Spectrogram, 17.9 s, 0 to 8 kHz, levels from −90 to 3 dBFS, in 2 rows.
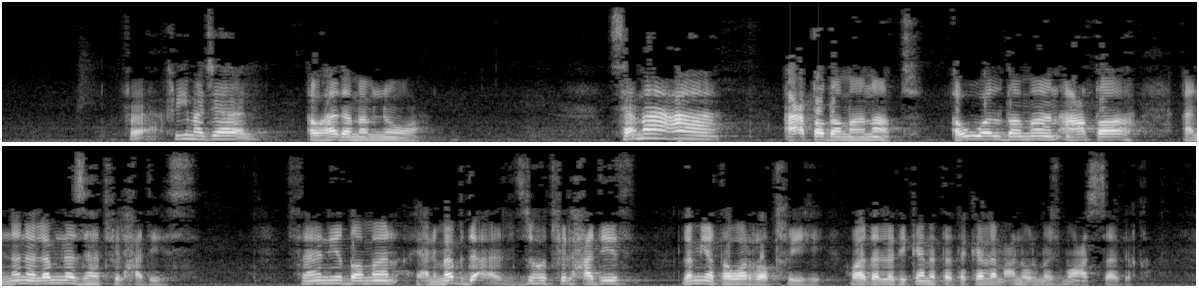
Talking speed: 110 wpm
